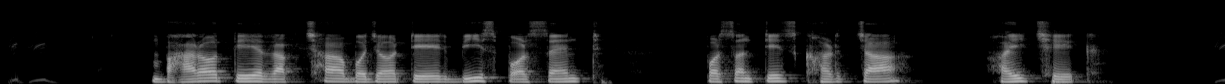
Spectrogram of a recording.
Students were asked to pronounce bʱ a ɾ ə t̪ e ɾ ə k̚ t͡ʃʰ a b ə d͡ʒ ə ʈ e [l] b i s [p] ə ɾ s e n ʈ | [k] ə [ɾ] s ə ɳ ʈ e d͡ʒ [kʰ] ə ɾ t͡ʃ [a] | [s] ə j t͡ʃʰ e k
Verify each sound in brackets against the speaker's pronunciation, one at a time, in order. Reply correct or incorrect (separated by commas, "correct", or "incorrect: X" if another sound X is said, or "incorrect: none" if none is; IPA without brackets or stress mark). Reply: incorrect: ɾ, correct, incorrect: p, correct, correct, correct, incorrect: h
